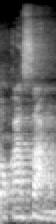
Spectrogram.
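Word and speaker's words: お母さん: Tulisannya Okasan. Okasan. Tapi kalau bener. bacanya tuh Okasang pakai Iya, N pakai ujungnya. NG gitu ya.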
